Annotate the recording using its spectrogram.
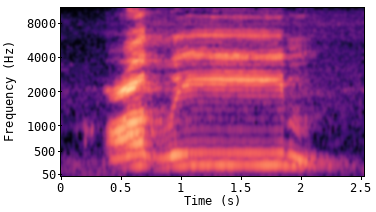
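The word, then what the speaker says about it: عظيم: আজিম আ তিন আলিফ টানতে পারবে দুই আলিফ টানতে পারবে আড়াই আলিফ টানতে পারবে এক আলিফও টানতে পারবে আ মানে এক আলিফ হলেও মদ করে পড়িতেই হবে ফট করে পড়লে শুদ্ধ হবে না।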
